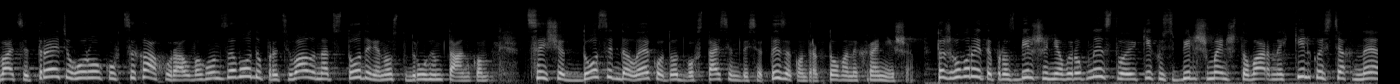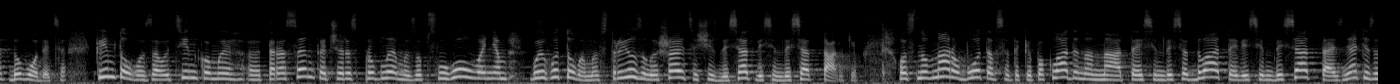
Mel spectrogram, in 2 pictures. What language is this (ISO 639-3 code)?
ukr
